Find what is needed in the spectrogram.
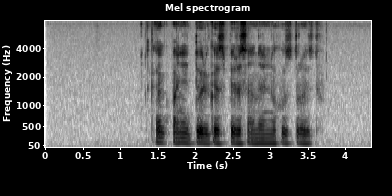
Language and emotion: Russian, neutral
